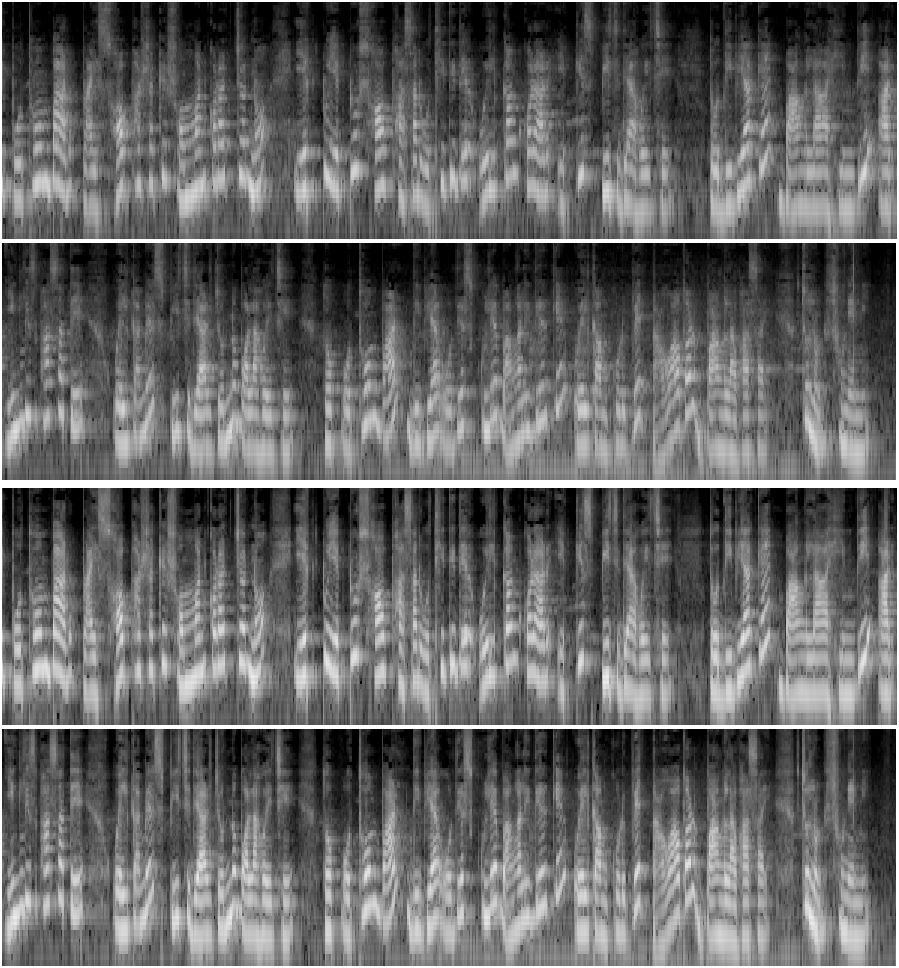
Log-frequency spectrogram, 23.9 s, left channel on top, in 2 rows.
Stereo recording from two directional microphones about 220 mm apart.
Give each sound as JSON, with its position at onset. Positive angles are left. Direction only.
{"t": 0.0, "sound": "a woman's voice", "side_deg": -45}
